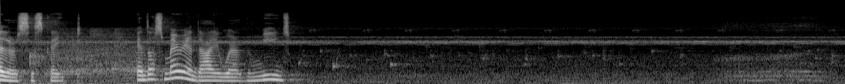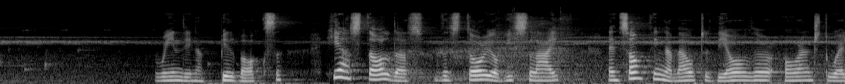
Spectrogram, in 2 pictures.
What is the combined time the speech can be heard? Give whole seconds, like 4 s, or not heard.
10 s.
